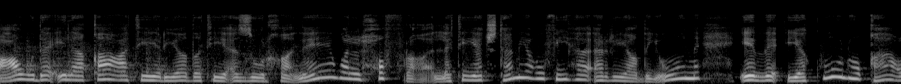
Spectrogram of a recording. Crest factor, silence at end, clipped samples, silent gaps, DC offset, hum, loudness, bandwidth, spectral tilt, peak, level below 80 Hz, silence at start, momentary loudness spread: 18 dB; 0 s; under 0.1%; none; under 0.1%; none; -29 LUFS; 11 kHz; -6 dB/octave; -12 dBFS; -70 dBFS; 0 s; 6 LU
